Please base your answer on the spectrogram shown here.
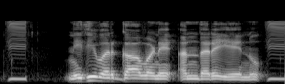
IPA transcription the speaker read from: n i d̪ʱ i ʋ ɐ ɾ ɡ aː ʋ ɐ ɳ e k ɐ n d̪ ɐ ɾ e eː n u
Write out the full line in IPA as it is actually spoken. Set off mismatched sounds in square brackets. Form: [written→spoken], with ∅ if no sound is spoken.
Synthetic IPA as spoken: n i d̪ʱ i ʋ ɐ ɾ ɡ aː ʋ ɐ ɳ e [k→ʔ] ɐ n d̪ ɐ ɾ e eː n u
